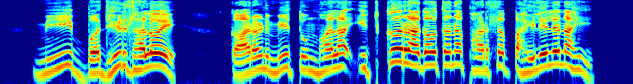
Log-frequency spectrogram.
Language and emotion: Marathi, surprised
